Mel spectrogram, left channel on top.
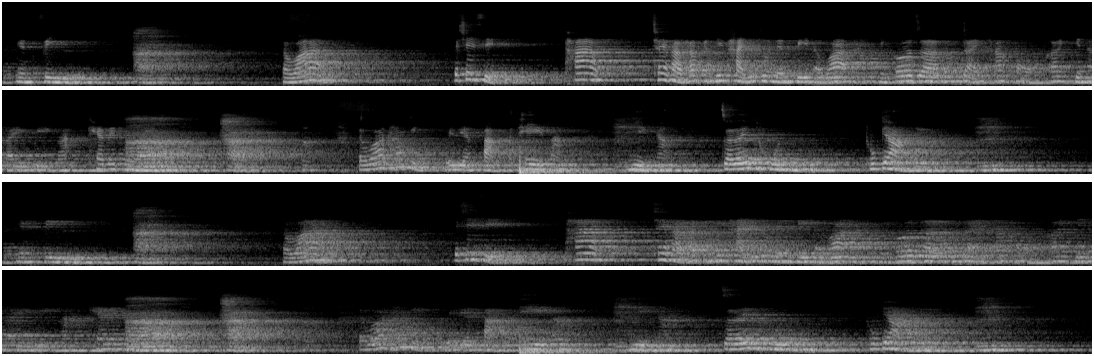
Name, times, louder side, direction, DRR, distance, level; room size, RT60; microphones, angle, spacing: voice 1, 0.1-0.8 2.8-3.3 4.5-5.0 5.6-6.0 6.5-12.6 13.9-16.5 17.1-17.7 18.1-19.0 19.5-20.3, left 2 dB, 60° left, 3 dB, 0.3 m, -25 dB
voice 2, 12.1-12.6 13.1-13.4 17.0-17.3 20.6-20.8, equal, 5° left, -12 dB, 0.8 m, -26 dB
3.6 x 2.4 x 4.0 m, 2.9 s
head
